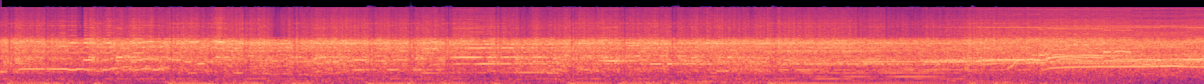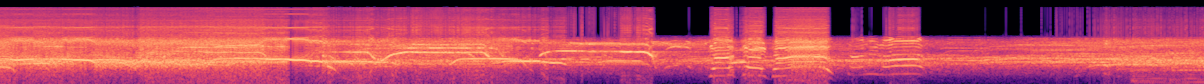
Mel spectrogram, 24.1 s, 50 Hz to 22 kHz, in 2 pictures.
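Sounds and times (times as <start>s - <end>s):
loud live concert music: 0.0s - 22.0s, 22.7s - 24.0s
crowd screaming and cheering: 0.0s - 24.0s.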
